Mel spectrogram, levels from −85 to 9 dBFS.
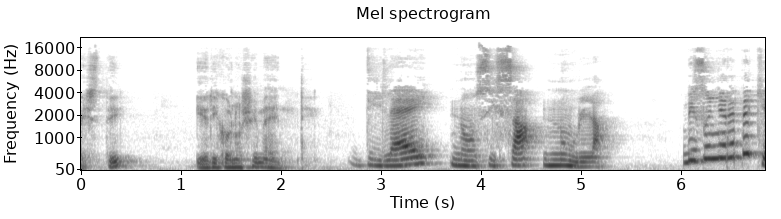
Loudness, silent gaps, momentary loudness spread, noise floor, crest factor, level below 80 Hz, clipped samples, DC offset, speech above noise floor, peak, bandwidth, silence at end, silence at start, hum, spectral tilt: -21 LUFS; none; 11 LU; -61 dBFS; 18 dB; -56 dBFS; under 0.1%; under 0.1%; 41 dB; -2 dBFS; 16.5 kHz; 0 s; 0 s; none; -6 dB/octave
